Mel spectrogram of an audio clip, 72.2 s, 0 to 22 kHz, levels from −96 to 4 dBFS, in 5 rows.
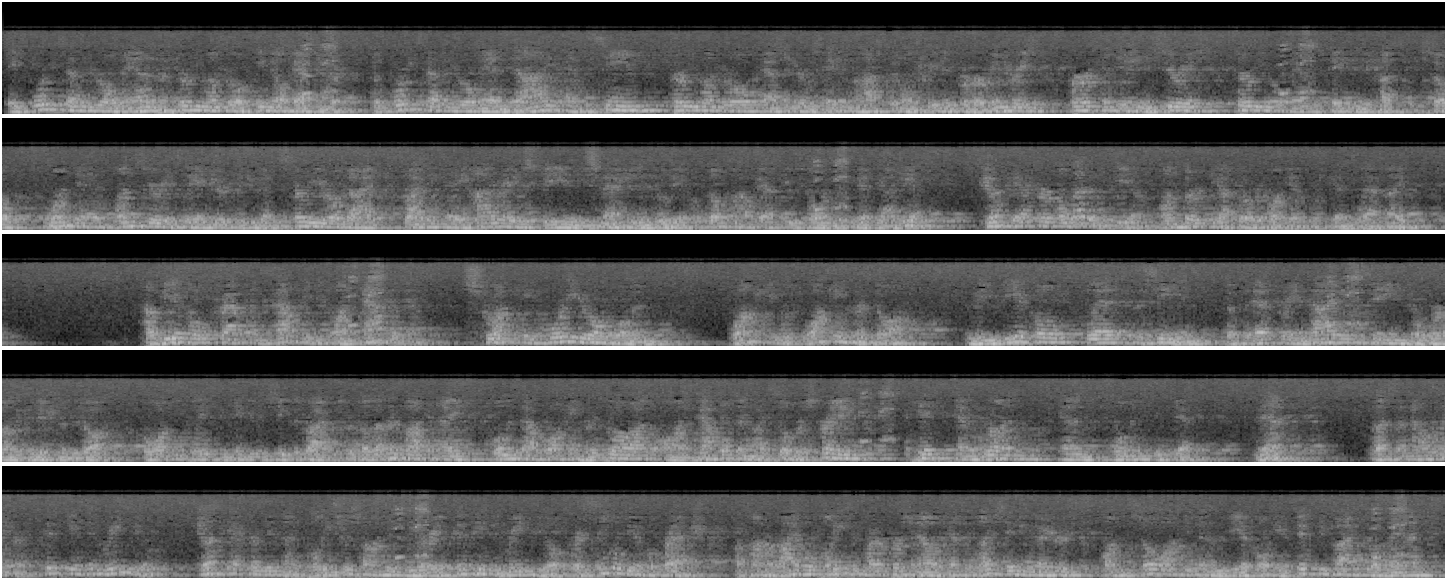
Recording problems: off-mic speech; far
garbled, watery; badly; nothing above 7.5 kHz
echo of what is said; noticeable; throughout; 200 ms later, 10 dB below the speech
room echo; noticeable; dies away in 0.5 s
hiss; noticeable; throughout; 10 dB below the speech

